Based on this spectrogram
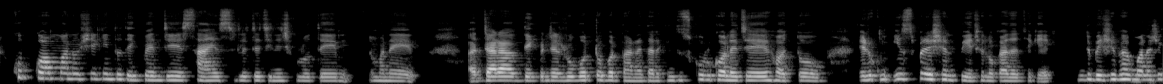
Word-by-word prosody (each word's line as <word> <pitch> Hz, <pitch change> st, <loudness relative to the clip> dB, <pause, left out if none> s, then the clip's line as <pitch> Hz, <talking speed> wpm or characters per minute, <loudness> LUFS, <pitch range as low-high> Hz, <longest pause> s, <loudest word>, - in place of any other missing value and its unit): খুব 330 Hz, -1 st, -4 dB
কম 265 Hz, -1 st, +5 dB
মানুষই 250 Hz, -1 st, -3 dB
কিন্তু 240 Hz, -1 st, 0 dB
দেখবেন 200 Hz, -1 st, -1 dB
যে 195 Hz, -, +2 dB, 0.2 s
সাইন্স 180 Hz, -1 st, +2 dB
রিলেটেড 185 Hz, 0 st, -3 dB
জিনিসগুলোতে 170 Hz, 0 st, -6 dB, 0.5 s
মানে 170 Hz, -1 st, -2 dB, 0.7 s
আ -, -, +3 dB
যারা 185 Hz, 0 st, +10 dB, 0.2 s
দেখবেন 180 Hz, +1 st, -2 dB
যে -, -, +4 dB
রোবট-টোবট 190 Hz, +1 st, +1 dB
বানায় 165 Hz, -1 st, -3 dB
তারা 170 Hz, 0 st, -1 dB
কিন্তু 185 Hz, 0 st, -5 dB
স্কুল-কলেজে 200 Hz, -4 st, +2 dB, 0.2 s
হয়তো 170 Hz, +1 st, -1 dB, 0.6 s
এরকম 210 Hz, +2 st, +1 dB
inspiration 240 Hz, -3 st, +2 dB
পেয়েছিলো 175 Hz, 0 st, -2 dB
কাদের 165 Hz, -1 st, +1 dB
থেকে। 145 Hz, -5 st, -7 dB, 0.3 s
কিন্তু 215 Hz, +3 st, -3 dB
বেশিরভাগ 230 Hz, +2 st, +4 dB
মানুষই 210 Hz, +2 st, 0 dB
190 Hz, 145 wpm, -22 LUFS, 175-220 Hz, 0.7 s, যারা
